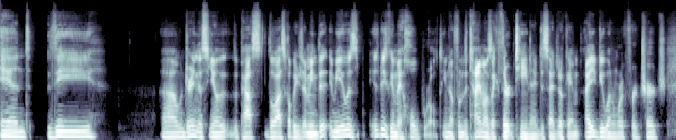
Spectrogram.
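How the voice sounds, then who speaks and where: A very fast pace with ordinary pitch variation. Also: man, medium pitch for a man. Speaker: podcast host, former church worker. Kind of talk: casual monologue. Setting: recording in a closet at home. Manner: halting, many fillers.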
